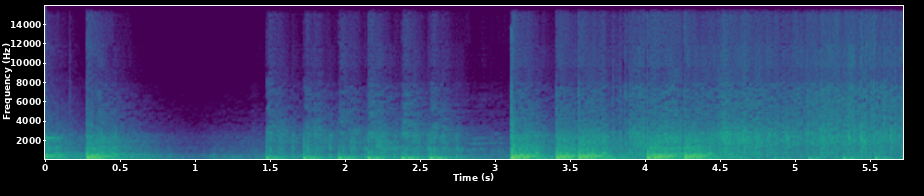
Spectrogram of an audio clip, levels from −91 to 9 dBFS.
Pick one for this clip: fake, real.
real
